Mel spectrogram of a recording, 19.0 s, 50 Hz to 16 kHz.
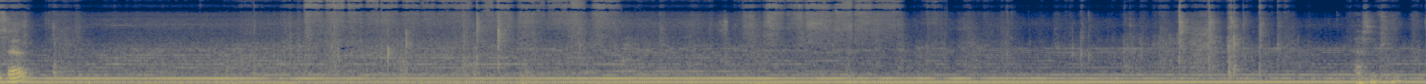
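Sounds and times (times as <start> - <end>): steady low two-tone hum: 0.0 - 19.0
disposable gloves rustling and snapping: 3.3 - 6.9, 14.2 - 17.2.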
